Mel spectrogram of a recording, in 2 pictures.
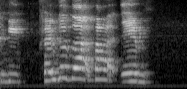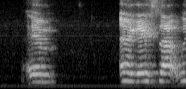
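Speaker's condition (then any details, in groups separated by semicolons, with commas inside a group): Cerebral palsy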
